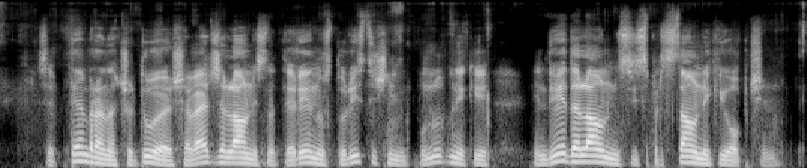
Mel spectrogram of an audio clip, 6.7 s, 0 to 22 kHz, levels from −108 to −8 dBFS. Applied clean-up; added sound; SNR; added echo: neural mask model Resemble Enhance denoiser.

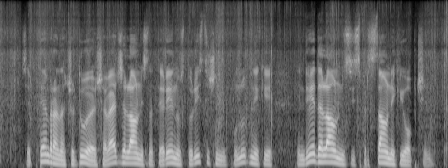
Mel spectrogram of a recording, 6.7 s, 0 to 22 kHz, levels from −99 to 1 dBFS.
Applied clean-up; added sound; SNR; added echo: none; Crumpling, crinkling; 20 dB; none.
